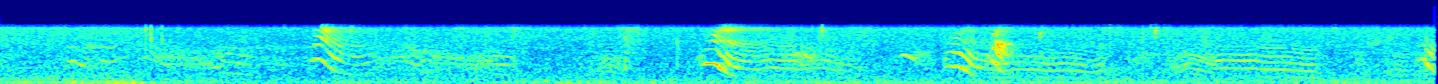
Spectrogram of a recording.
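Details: One-week-old Komondor puppies crying: repeated high whines that rise then fall, several overlapping in quick succession, with a low steady hum underneath.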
